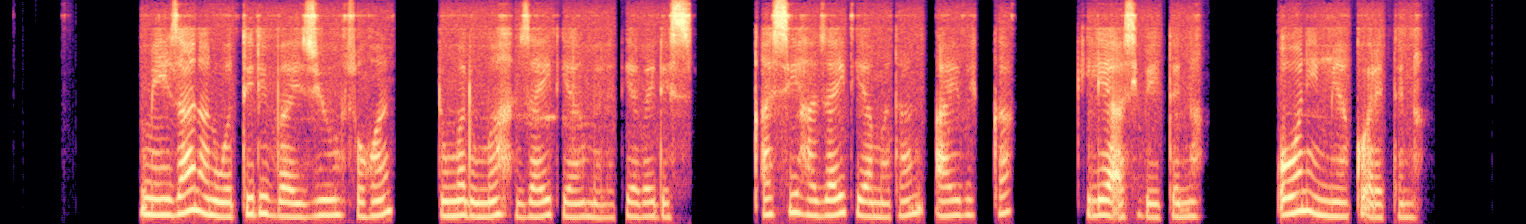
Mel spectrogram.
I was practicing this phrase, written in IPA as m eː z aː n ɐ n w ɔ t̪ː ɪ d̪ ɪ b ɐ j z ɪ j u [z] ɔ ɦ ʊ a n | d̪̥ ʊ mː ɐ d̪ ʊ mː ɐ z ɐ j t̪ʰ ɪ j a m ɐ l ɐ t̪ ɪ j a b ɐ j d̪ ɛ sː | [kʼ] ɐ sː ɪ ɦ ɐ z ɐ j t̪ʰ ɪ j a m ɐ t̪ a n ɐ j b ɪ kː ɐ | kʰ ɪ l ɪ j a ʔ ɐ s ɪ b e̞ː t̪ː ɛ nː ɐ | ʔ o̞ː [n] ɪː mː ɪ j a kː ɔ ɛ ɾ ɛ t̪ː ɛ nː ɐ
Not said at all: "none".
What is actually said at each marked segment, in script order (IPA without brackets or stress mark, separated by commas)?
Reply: s, kʼ, n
